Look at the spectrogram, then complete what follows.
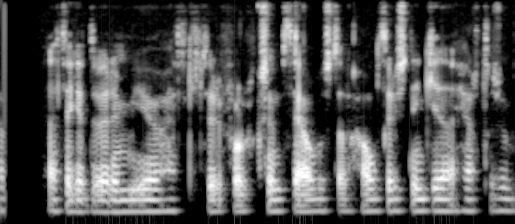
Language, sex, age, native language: Icelandic, male, 20-29, Icelandic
